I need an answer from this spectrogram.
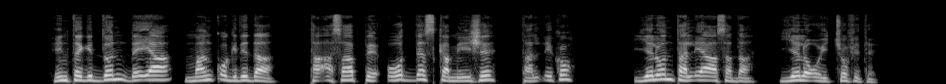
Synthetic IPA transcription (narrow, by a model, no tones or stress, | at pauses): hɪnt̪ːɛɡɪd̪ːɔnd̪ɛʔɪjaːmɐŋkʼːɔɡɪd̪ɪd̪a | t̪ɐʔːsaːpːɛo̞ːd̪ːɛskɐmiːʃɛ | t̪ɐlʔɪkɔ | jɛlɔnt̪ɐlʔɪjaːsɐd̪ɐ | jɛlɔːjt͡ʃːɔfɪt̪ɛ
